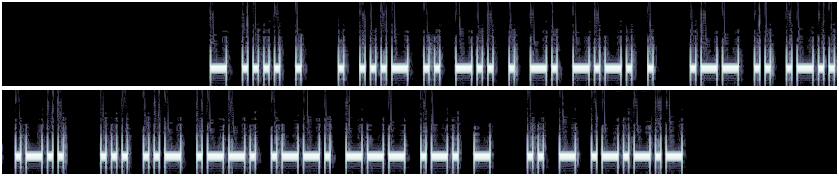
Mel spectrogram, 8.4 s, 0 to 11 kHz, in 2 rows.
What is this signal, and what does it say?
Morse code, heard as a keyed tone, about 44 wpm, 700 Hz. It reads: THE EVIDENCE WILL SUPPORT IT.
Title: Sentences from Top 1300 Words 45wpm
